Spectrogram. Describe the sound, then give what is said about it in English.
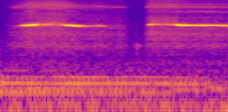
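High, steady whistling from a Goon device whose air holes are lined up perfectly. There are two clean tonal bursts separated by a short silent gap, over a faint low hum. “What I've noticed about the Goon is that if you align the air holes just right, it will whistle.”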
